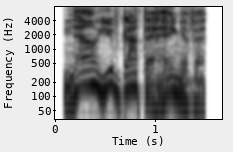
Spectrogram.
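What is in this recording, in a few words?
now you've got the hang of it, male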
